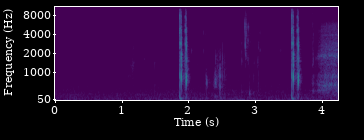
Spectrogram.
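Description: Mouth sounds of someone tasting beer: sharp lip smacks and tongue clicks, a pair about two seconds in, a few softer clicks, then another pair near the end.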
